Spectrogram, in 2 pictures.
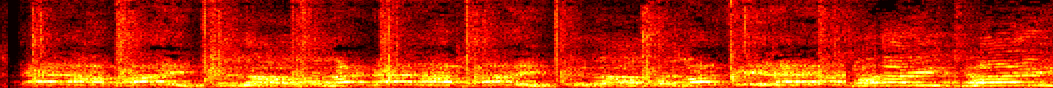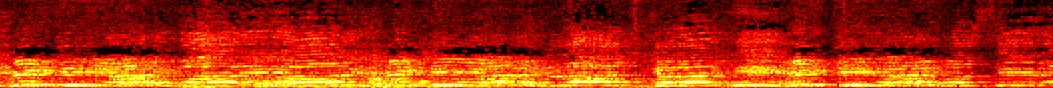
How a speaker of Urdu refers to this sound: Sindh assembly کی gallery میں تحریک انصاف اور پیپلز پارٹی کے حامیوں نے نعرے بازی کا مقابلہ کیا، تو تحریک لبیک کے رکن اسمبلی نے فلور پر کھڑے ہو کے نعرے لگائے.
